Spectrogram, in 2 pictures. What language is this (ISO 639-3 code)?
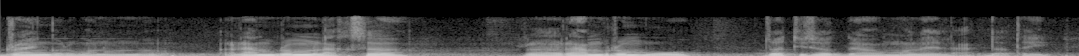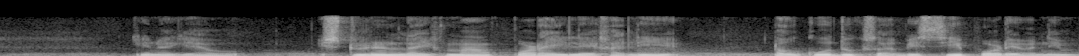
nep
